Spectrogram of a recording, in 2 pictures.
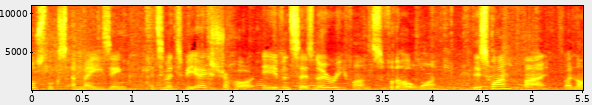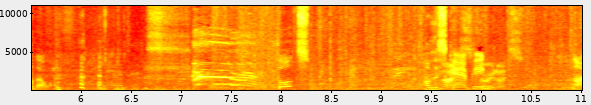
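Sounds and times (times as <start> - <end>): rooster crowing: 7.1 - 8.0.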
